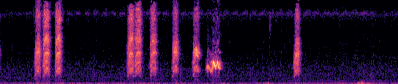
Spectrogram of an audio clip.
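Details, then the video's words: A red-whiskered bulbul calls to gather the flock with rasping, clipped notes. They come in groups of three and four, then one louder buzzy note and a final isolated chip over quiet background. "Tiếng Chào Mào Bông gọi bầy"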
